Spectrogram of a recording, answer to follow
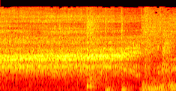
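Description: Heavy metal track in a break: drums and bass drop out and a high guitar note is held steady, with a few low drum hits coming in past the middle of the break.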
